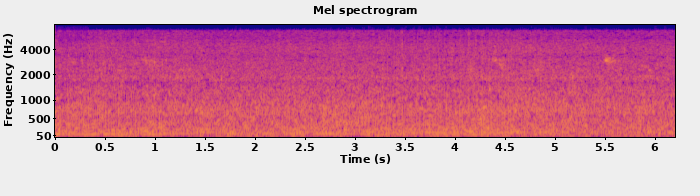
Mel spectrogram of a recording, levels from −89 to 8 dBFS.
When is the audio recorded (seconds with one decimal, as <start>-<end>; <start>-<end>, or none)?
1.1-3.1; 4.9-6.2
